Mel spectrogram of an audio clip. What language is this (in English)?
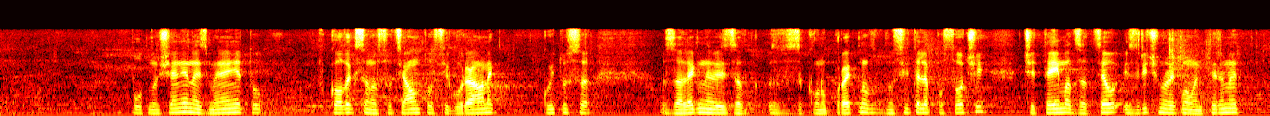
Bulgarian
